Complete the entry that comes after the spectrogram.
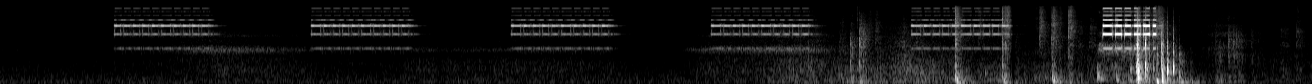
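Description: Phone alarm ringing in a fast-trilling, high-pitched pattern, six rings about two seconds apart. The last ring is much louder before it cuts off. Bedding rustles under the later rings.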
